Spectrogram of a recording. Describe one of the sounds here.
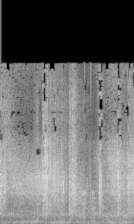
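A burst of fire roars.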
